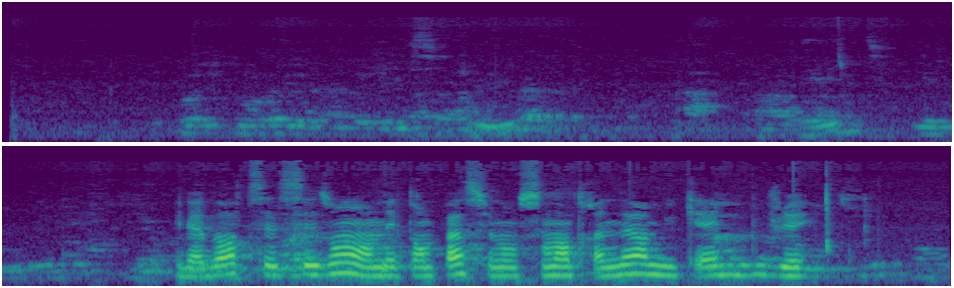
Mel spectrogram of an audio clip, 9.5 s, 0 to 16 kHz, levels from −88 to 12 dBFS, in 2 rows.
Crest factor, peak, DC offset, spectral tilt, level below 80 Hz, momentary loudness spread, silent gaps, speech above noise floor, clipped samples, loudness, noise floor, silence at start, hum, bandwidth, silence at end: 20 dB; -2 dBFS; under 0.1%; -6 dB/octave; -60 dBFS; 25 LU; none; 44 dB; under 0.1%; -18 LUFS; -63 dBFS; 1.35 s; none; 11.5 kHz; 0.6 s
